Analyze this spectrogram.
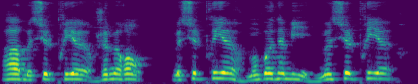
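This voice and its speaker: A man's voice: high voice, normal speed, a little mellow, highs cut off, voice pushed up. A man reading a storybook voices a panicked male soldier who cries out and begs for mercy. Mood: desperate pleading. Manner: pleading, cries out repeatedly. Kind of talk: audiobook reading of a classic tale.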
